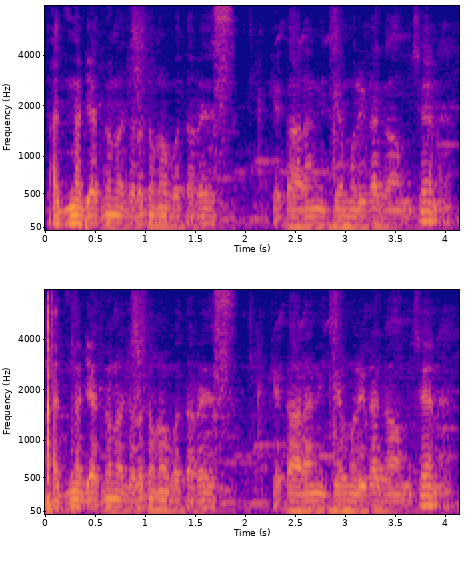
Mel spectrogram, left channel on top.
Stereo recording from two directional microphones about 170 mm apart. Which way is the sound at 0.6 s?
10° left (ahead or behind).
